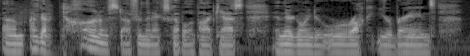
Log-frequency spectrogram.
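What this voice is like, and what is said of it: Unwell, sick-sounding voice. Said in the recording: “as you can hear from my voice and my general demeanor, I'm not feeling too well today”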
